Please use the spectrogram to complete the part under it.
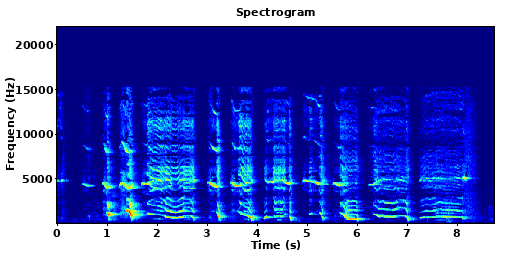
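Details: German Shepherd aged one year seven months, eager to go outside to play, gives a run of about seven drawn-out, wavering howl-whines. Each rises then falls and lasts under a second, with rich harmonics and short gaps between them.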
